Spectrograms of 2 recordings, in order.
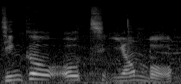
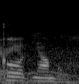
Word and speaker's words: Dinko Valev: We met Dinko Valev. That's how you say it? Yes. I mean, that's how he's known in Bulgaria. Dinko Valev.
